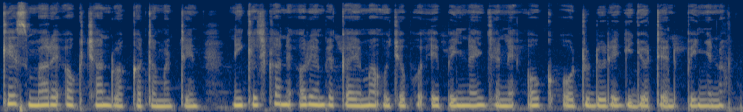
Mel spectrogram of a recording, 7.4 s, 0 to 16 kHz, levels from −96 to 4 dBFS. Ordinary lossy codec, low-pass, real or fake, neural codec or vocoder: none; 14.4 kHz; real; none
